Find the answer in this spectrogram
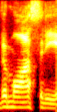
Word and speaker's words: Vimocity: want to last a little bit more about vamosity and i believe i'm saying it correctly am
